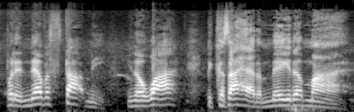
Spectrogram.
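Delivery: normal talking voice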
